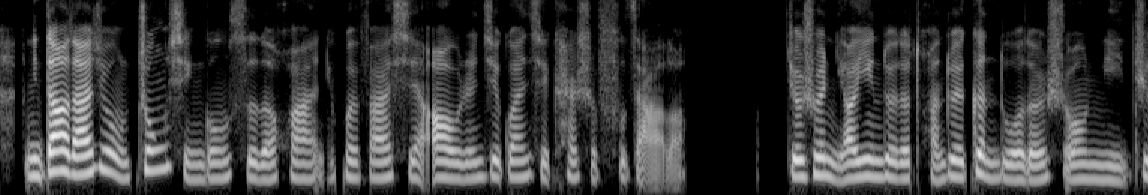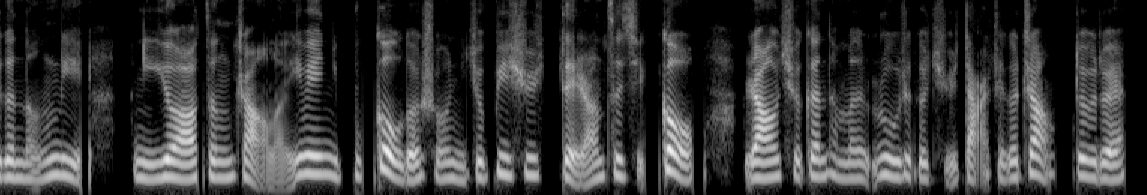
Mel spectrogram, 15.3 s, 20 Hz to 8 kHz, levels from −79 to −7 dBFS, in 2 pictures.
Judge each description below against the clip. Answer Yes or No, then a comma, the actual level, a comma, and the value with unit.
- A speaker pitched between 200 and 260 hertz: Yes, high, 205 Hz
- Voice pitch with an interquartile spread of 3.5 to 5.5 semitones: No, narrow, 2.6 semitones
